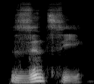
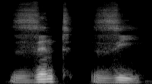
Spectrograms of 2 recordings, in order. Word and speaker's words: sind sie: Sind sie? Are they? Sind sie? Notice the pronunciation of the S's and also the D.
